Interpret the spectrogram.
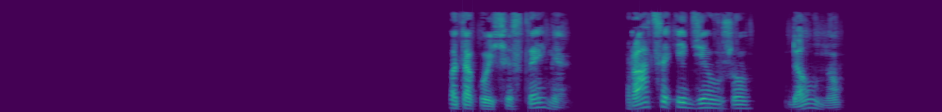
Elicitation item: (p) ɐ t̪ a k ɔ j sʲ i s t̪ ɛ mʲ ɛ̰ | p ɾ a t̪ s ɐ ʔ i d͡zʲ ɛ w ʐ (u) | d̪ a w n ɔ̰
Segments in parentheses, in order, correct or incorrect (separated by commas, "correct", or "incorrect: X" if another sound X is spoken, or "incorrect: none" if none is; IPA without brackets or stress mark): correct, incorrect: ɔ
